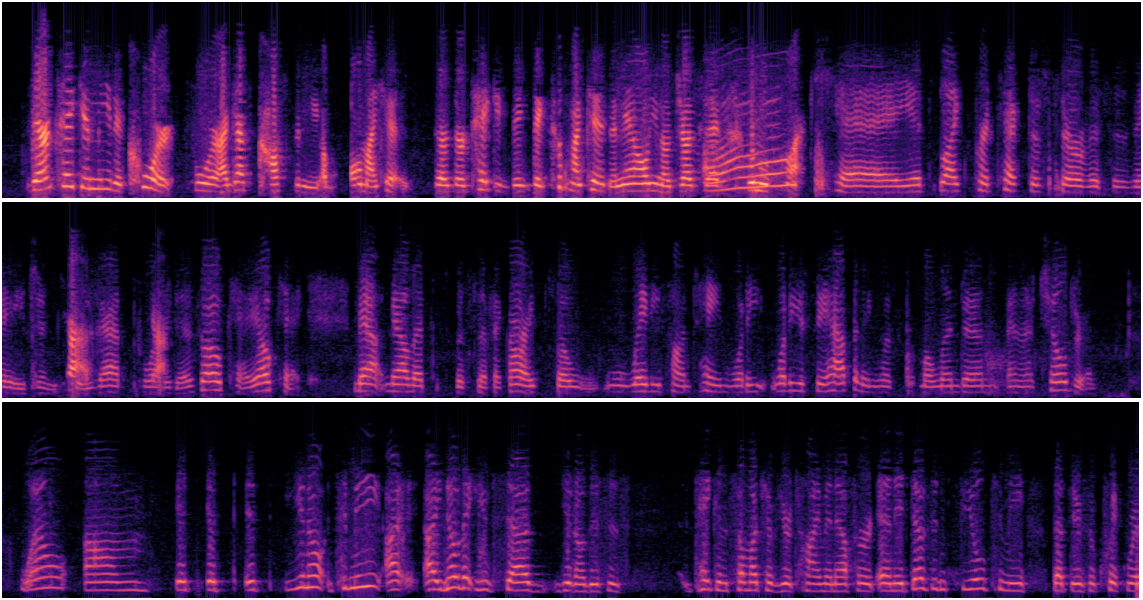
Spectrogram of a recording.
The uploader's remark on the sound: live call-in radio talk show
